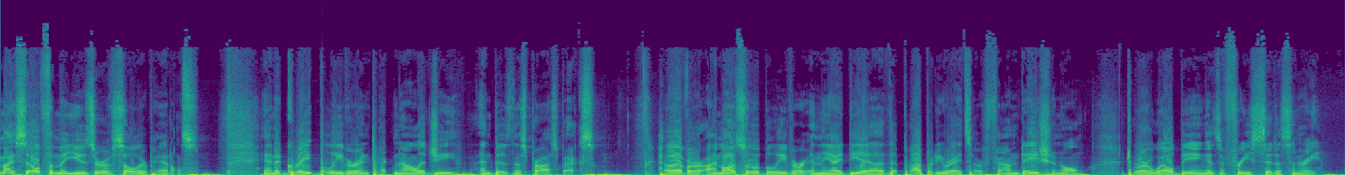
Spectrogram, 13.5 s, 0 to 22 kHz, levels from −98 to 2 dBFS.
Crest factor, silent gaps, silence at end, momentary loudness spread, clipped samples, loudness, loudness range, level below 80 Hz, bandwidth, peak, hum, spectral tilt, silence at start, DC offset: 18 dB; none; 0 s; 8 LU; under 0.1%; -18 LUFS; 2 LU; -24 dBFS; 18 kHz; 0 dBFS; none; -6 dB/octave; 0 s; under 0.1%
